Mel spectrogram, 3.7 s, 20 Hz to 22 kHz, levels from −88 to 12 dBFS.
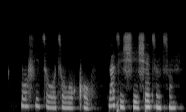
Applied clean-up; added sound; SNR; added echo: none; none; none; none.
